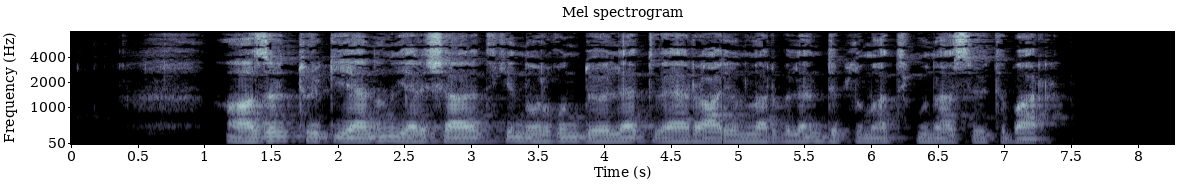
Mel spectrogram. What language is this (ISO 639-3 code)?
uig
